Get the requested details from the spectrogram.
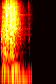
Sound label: open grate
